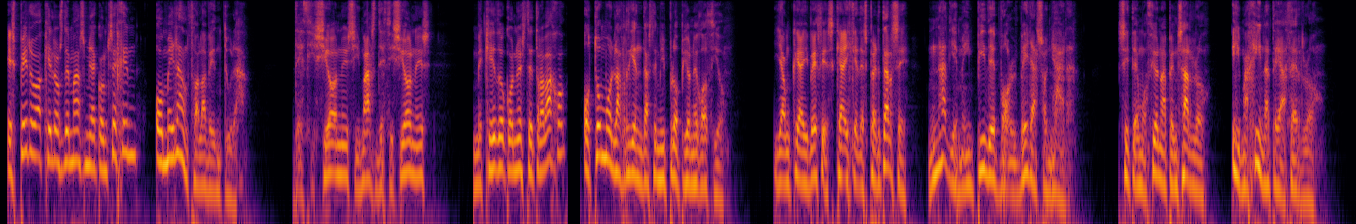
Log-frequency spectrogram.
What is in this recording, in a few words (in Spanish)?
narración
